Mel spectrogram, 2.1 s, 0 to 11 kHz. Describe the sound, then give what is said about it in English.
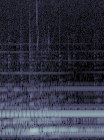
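A steady, layered electronic drone from sonified climate data holds several sustained pitches representing the atmospheric carbon dioxide concentration, swelling slightly midway, with faint, sparse plucked tones representing annual average temperature flickering above it. No one speaks. “And then that kind of drone is the... That's the CO2.”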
